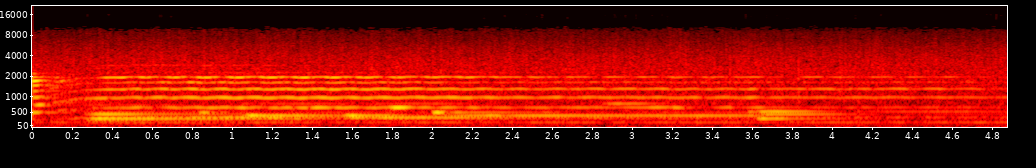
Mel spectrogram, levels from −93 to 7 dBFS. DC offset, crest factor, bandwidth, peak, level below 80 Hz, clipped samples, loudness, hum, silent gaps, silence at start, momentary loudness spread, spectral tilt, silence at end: under 0.1%; 20 dB; 11 kHz; -12 dBFS; -70 dBFS; under 0.1%; -31 LUFS; none; none; 0 s; 12 LU; -4.5 dB/octave; 0 s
